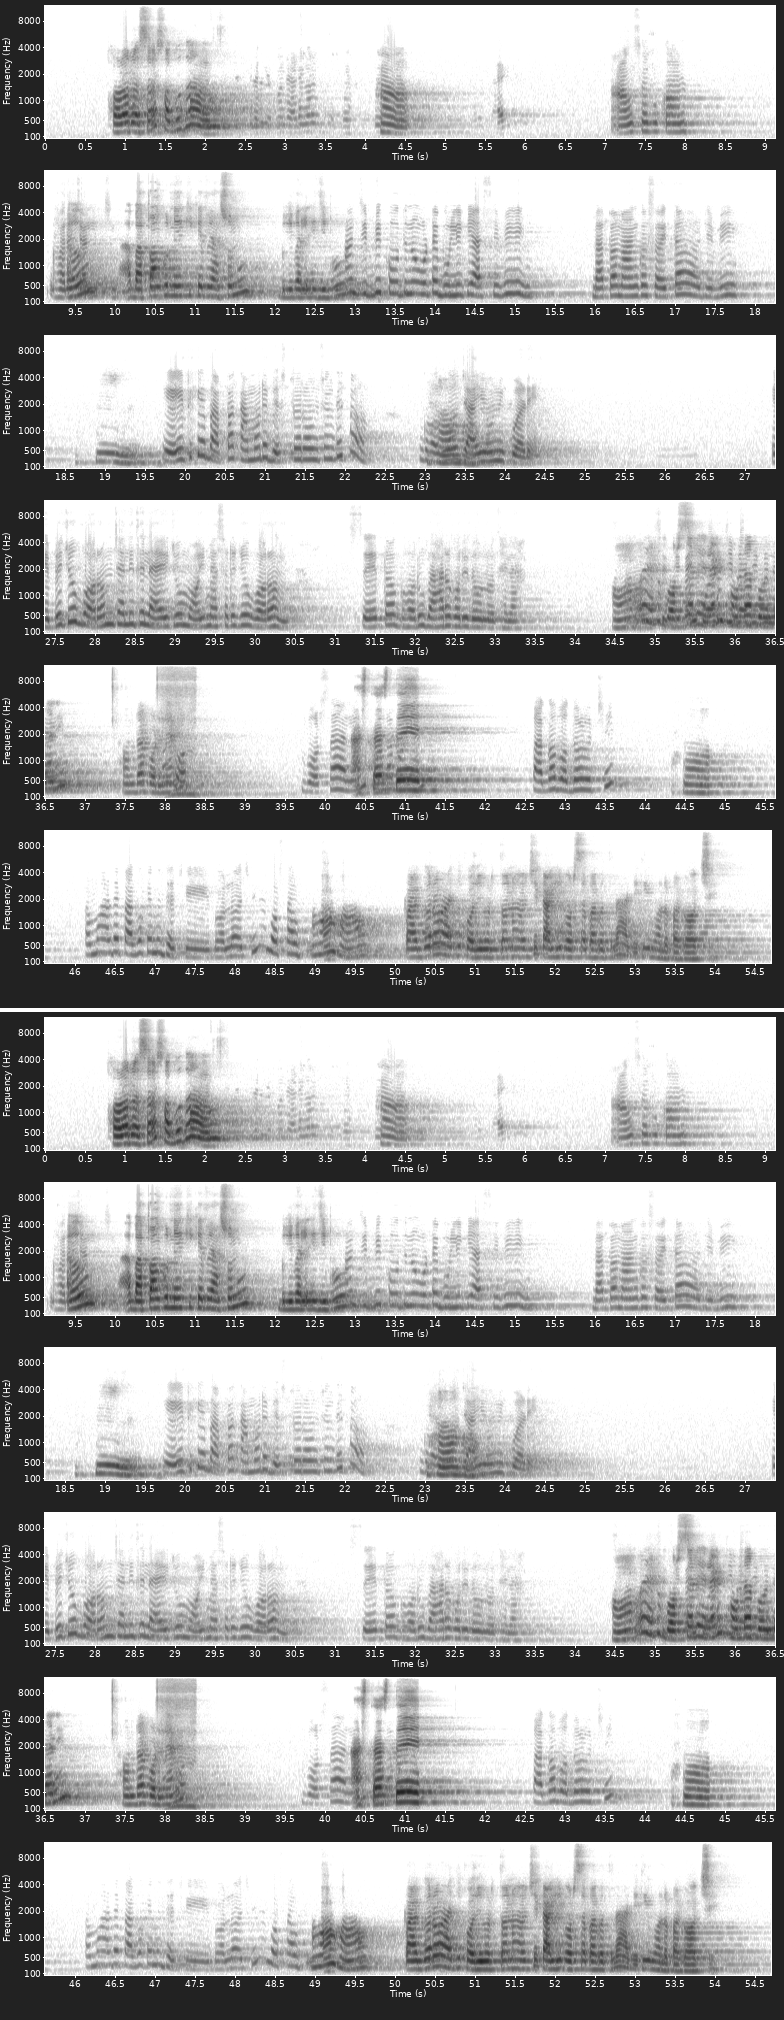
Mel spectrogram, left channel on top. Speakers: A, on the right (about 85°); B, on the left (about 85°).
A: ଫଳରସ ସବୁ ତ ଆଉ।
B: <inaudible> ଆଉ ସବୁ କଣ? ଘରେ
A: ଆଉ
B: ଚାଲିଛି
A: ଆଉ ବାପାଙ୍କୁ ନେଇକି କେବେ ଆସୁନୁ ବୁଲି ବାଲିକି ଯିବୁ।
B: ହଁ ଯିବି କୋଉ ଦିନ ଗୋଟେ ବୁଲିକି ଆସିବି। ବାପା ମାଁଙ୍କ ସହିତ ଯିବି।
A: ହୁଁ।
B: ଏଇ ଟିକେ ବାପା କାମରେ ବ୍ୟସ୍ତ ରହୁଛନ୍ତି ତ ଘରୁ
A: ହଁ
B: ଆଉ
A: ହଁ
B: ଯାଇ ହଉନି। କୁଆଡେ ଏବେ ଯୋଉ ଗରମ ଚାଲିଥିଲା ଏଇ ଯୋଉ ମଇ ମାସରେ ଯୋଉ ଗରମ। ସେ ତ ଘରୁ ବାହାର କରି ଦଉନଥିଲା।
A: ହଁ
B: ଆଉ
A: ବା ଏଠୁ
B: ସେଥିପାଇଁ
A: ବର୍ଷା ଟେ
B: କୁଆଡେ
A: ହେଲାଣି
B: ଯିବା
A: ଥଣ୍ଡା
B: ଯିବି
A: ପଇଲାଣି
B: ନାଇଁ
A: ଥଣ୍ଡା ପଡିଲାଣି।
B: ହଉ ବ ବର୍ଷା ହେଲାାନ
A: ଆସ୍ତେ
B: ଥଣ୍ଡା
A: ଆସ୍ତେ
B: ପଡ଼ିଲାନି। ପାଗ ବଦଳୁଛି।
A: ହଁ।
B: ତମ ଆଡ଼େ ପାଗ କେମିତି ଅଛି ଭଲ ଅଛିନା ବର୍ଷ
A: ହଁ ହଁ। ପାଗର ଆଜି ପରିବର୍ତ୍ତନ ହଉଛି କାଲି ବର୍ଷା ପାଗ ଥିଲା ଆଜି ଟିକେ ଭଲ ପାଗ ଅଛି।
